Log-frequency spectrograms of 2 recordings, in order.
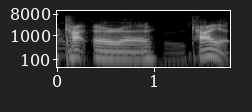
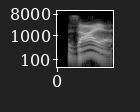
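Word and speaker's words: Zyra: This person has a 3-star Kaya. Kaya? Is that? Zaya, thank you. I always say her name wrong, dude.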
